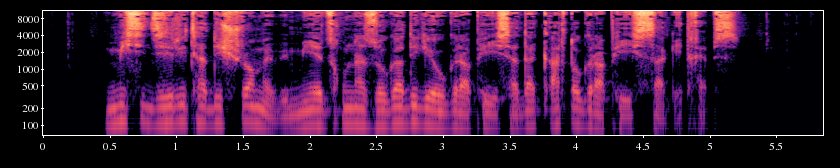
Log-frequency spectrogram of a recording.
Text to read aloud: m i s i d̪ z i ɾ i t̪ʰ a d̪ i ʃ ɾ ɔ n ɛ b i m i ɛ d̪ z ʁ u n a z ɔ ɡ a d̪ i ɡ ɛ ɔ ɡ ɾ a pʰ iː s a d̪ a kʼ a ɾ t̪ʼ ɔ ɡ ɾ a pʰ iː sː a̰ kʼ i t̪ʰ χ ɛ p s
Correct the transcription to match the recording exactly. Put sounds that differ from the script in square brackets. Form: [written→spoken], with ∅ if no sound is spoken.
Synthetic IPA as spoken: m i s i d̪ z i ɾ i t̪ʰ a d̪ i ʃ ɾ ɔ [n→m] ɛ b i m i ɛ d̪ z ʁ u n a z ɔ ɡ a d̪ i ɡ ɛ ɔ ɡ ɾ a pʰ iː s a d̪ a kʼ a ɾ t̪ʼ ɔ ɡ ɾ a pʰ iː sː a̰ kʼ i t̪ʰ χ ɛ p s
